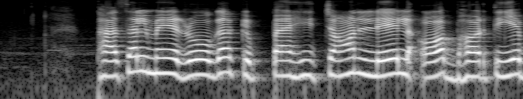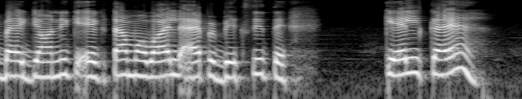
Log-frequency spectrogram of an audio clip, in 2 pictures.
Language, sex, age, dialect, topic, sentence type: Maithili, female, 18-24, Eastern / Thethi, agriculture, statement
